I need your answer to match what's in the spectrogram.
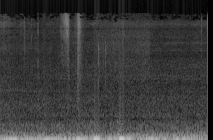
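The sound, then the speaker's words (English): Steady low rumble from inside a moving car pulling into standstill traffic, a dense road-and-engine drone with faint higher swishes, continuous for about three seconds before cutting off abruptly near the end. “Maybe give you a little update while we're on the road, because it looks like as we're pulling into some standstill traffic”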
